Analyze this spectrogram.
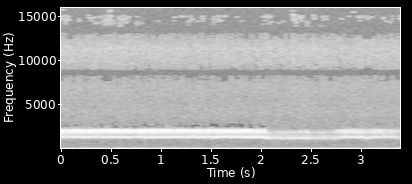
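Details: European nightjars churring in Llanwonno Forest, 2022: a continuous, rapid mechanical trill held at a steady pitch, dropping slightly lower about two seconds in, then rising back, with no other clear sounds.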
